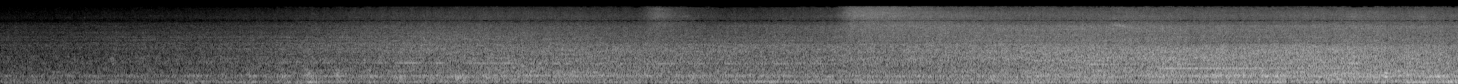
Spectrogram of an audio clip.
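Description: Israel Railways passenger train approaching and rolling past close by, its wheels running on the rails. The sound grows steadily louder, then jumps and grows brighter about eight seconds in as the coaches pass the microphone.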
